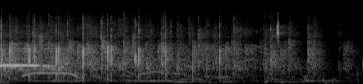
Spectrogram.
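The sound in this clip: Applause and clapping from an audience at a horror festival welcoming a guest. Moderate bursts of clapping run together, with a voice speaking over part of the applause before it fades.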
